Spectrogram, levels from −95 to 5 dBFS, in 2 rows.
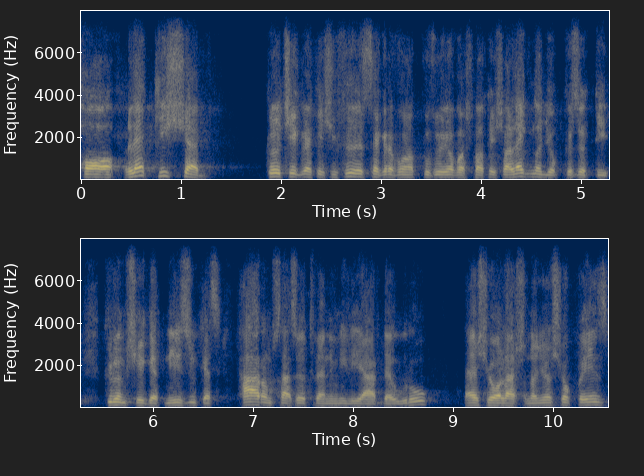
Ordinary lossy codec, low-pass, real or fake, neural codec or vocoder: Opus, 16 kbps; 7.2 kHz; fake; codec, 16 kHz, 8 kbps, FreqCodec, smaller model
